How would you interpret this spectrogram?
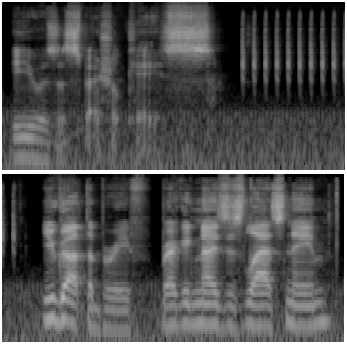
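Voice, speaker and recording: A man's voice: mid-range voice, measured pace, a bit bright, a little hiss or hum. A man voicing a blunt, world-weary streetwise cop in a noir game, with a matter-of-fact, wry delivery. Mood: grim, cynical. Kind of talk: reading noir game dialogue aloud.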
